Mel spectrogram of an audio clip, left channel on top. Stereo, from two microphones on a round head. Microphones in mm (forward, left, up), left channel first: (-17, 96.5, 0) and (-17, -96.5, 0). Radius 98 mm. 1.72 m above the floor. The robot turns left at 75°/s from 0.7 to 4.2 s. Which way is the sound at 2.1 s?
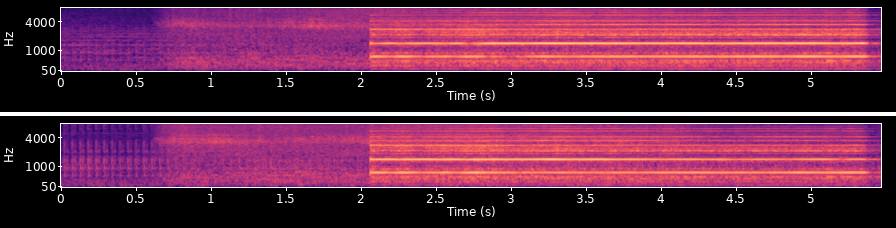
20° right (ahead or behind).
